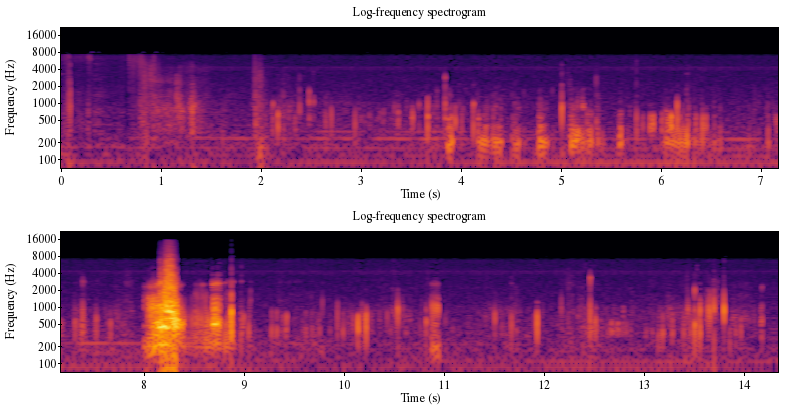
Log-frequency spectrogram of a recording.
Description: I was eating some wendys burgur and I had some soda and I swallow some air this was record while I was eating. You can hear the soda going in down in me.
